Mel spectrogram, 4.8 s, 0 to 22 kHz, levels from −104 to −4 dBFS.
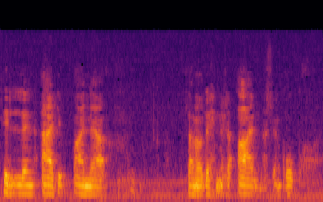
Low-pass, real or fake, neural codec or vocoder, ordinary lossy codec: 19.8 kHz; fake; vocoder, 44.1 kHz, 128 mel bands, Pupu-Vocoder; AAC, 32 kbps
